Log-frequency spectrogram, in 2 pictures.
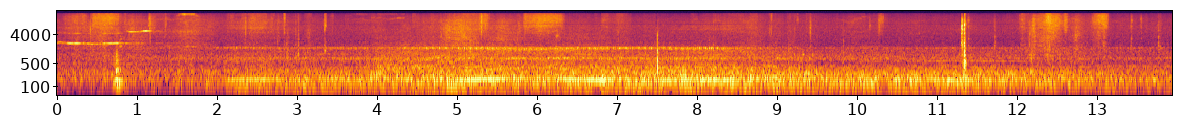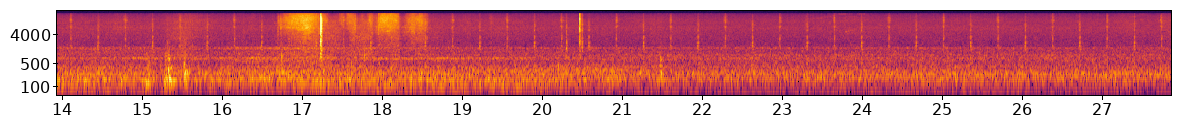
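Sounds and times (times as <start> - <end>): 
cars passing by with engine and tire rumble: 0.4 - 22.6.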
